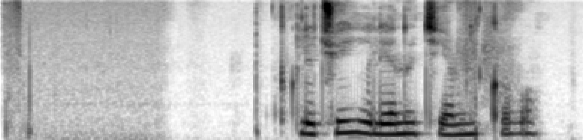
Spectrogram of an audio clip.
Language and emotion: Russian, neutral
